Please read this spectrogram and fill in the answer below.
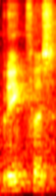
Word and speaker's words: breakfast: Night ஃபுல்லாக சாப்பிடாம பிரேக் இருந்து மார்னிங் ஃபர்ஸ்ட்டு சாப்பிட்ற மீல், அதனால வெள்ளைக்காரன் அதுக்கு பிரேக்ஃபாஸ்ட் அப்படின்னு வச்சுருக்கான். அதாவது FAST, ஃபாஸ்ட் இருக்கு இல்லைங்களா? அதை நீங்கள் ஃபர்ஸ்ட்டுன்னு ப்ரொனவுன்ஸ் பண்ணோம்.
